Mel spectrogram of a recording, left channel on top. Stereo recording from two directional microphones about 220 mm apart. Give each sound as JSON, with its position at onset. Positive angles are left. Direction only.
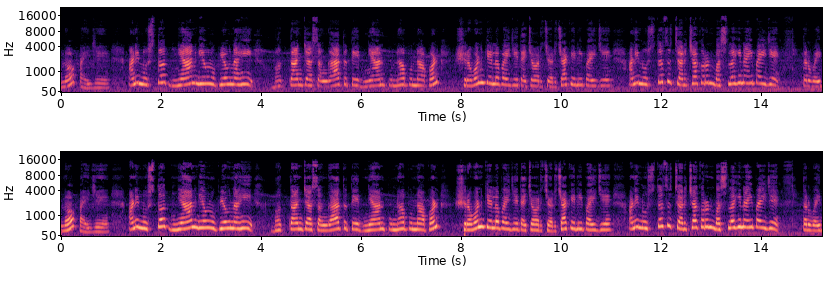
{"t": 0.7, "sound": "a woman's voice", "side_deg": -45}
